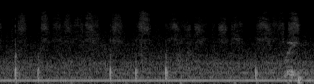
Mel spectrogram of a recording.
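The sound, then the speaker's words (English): A pen scratches out symbols by hand in many short, quick strokes, some sharper than others. The writing is faint, and a steady low hum sits beneath it. “I'm writing what the symbols are.”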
